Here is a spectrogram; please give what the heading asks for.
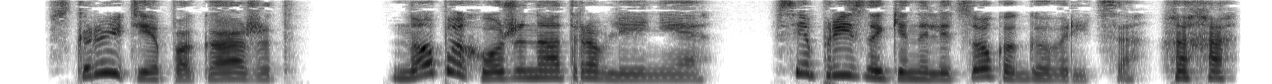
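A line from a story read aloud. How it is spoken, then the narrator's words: Inappropriate laughing. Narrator (Russian): Опять неуместно засмеялся доктор Цинкевич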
